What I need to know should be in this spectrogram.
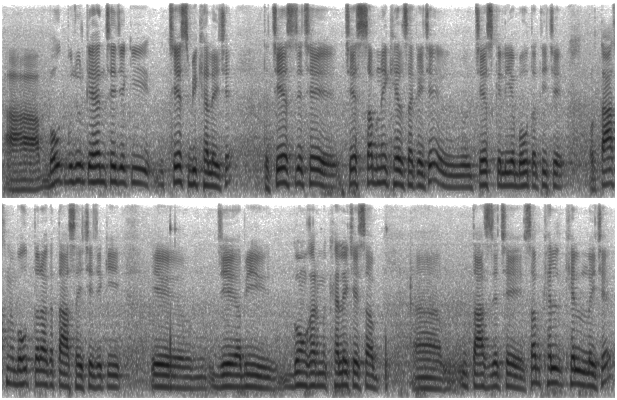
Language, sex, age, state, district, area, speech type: Maithili, male, 18-30, Bihar, Saharsa, rural, spontaneous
